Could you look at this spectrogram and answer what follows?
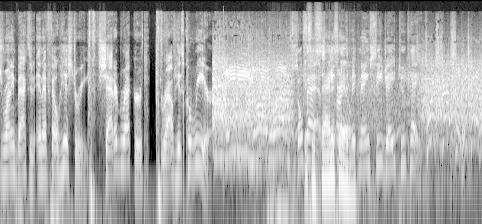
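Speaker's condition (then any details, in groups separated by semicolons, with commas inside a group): No condition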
